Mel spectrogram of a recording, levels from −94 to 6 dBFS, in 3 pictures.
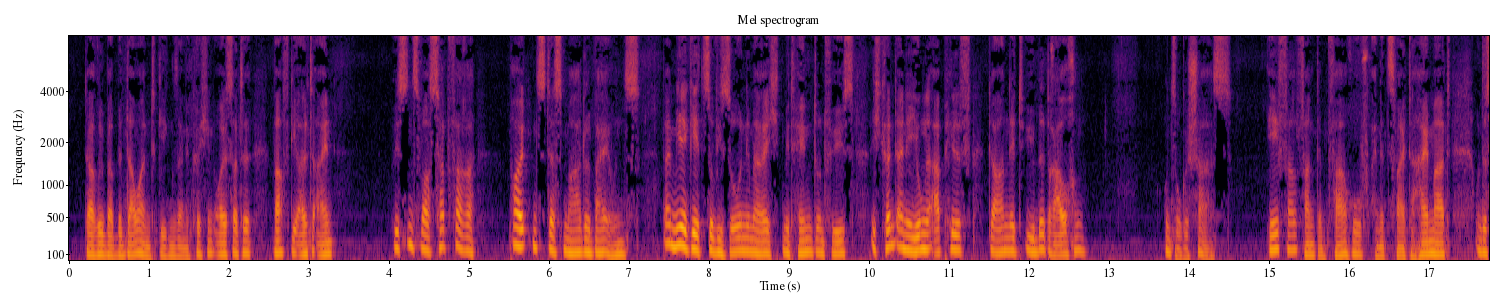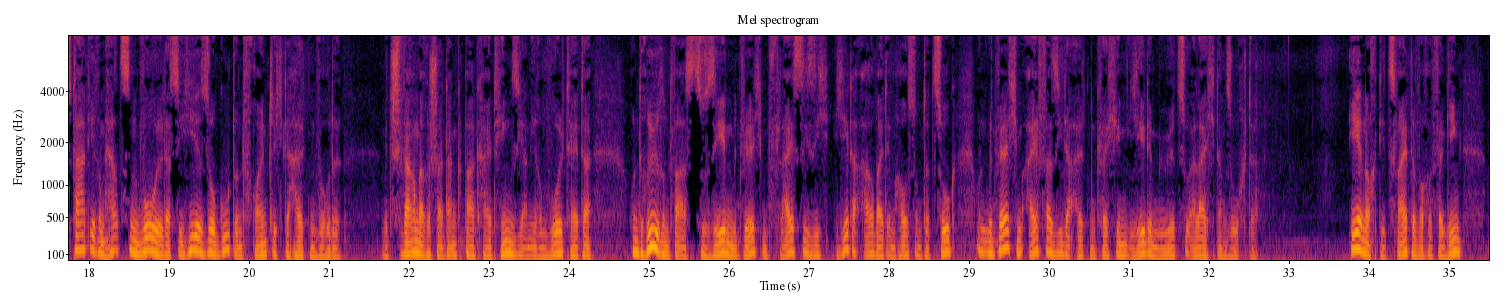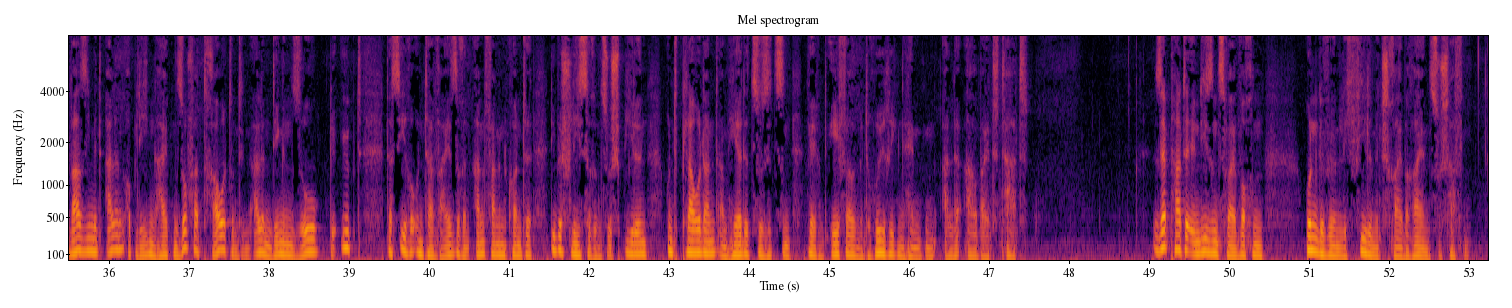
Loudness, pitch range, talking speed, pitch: -24 LUFS, 85-120 Hz, 175 wpm, 105 Hz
